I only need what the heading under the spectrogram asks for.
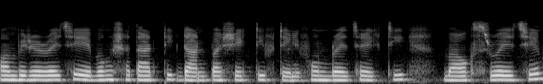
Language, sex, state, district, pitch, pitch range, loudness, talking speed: Bengali, female, West Bengal, North 24 Parganas, 205 Hz, 200-210 Hz, -15 LUFS, 155 wpm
